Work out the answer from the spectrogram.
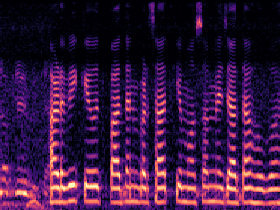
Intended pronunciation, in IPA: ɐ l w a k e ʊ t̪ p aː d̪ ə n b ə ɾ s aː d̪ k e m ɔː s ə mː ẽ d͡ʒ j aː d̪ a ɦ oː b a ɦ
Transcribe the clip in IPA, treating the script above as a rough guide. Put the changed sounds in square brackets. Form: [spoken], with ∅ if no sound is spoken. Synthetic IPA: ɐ [ɽ] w [i] k e ʊ t̪ p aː d̪ ə n b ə ɾ s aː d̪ k e m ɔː s ə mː ẽ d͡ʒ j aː d̪ a ɦ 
